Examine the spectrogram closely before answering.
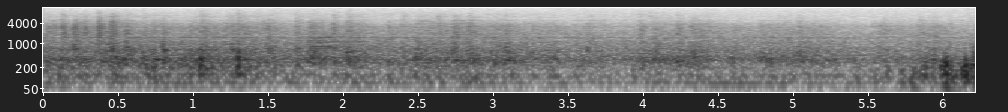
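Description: A train running past, its wheels clacking over rail joints in a steady rhythm, easing off slightly toward the end.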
